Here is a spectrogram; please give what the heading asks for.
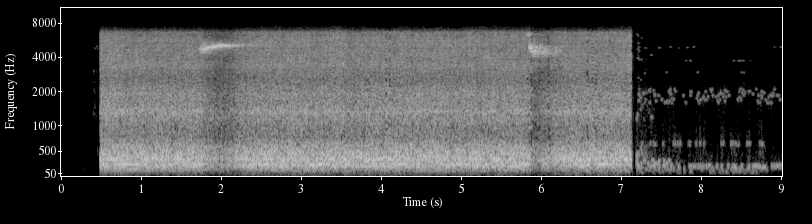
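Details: Milling cut with the cutter held in a side-screw (lateral set-screw) toolholder: a steady, harsh cutting hiss with a couple of brief squeals, even throughout, then stopping; this holding suits milling despite high runout.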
